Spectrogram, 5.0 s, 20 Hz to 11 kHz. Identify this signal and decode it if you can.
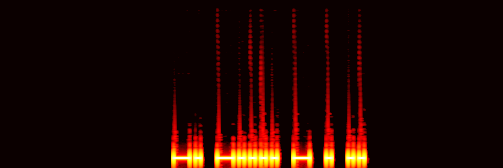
Morse code, heard as a keyed tone, about 22 wpm, 700 Hz. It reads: N6TEI
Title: USA Call Signs - 5 Characters - Repeated 2x - 22wpm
